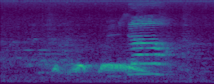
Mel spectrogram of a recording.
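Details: Spotted dove cooing at noon in a soft, warm-toned style known locally as "gù trộm": a low, mellow two-part coo, the second part longer and slightly falling, with faint background hum.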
